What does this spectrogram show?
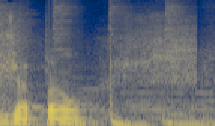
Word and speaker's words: Japão: Wiemy, jak się po brazylijsku wymawia Japonia. Japonia po polsku, tak. Po portugalsku Japão.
